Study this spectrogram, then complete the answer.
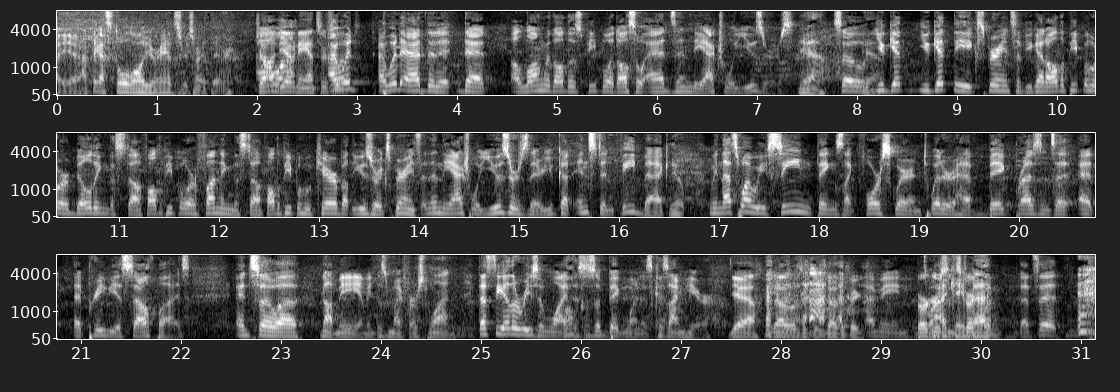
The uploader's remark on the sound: Live from SXSW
